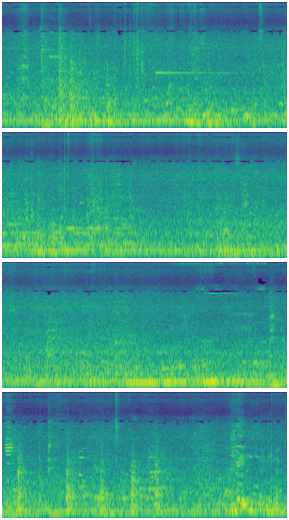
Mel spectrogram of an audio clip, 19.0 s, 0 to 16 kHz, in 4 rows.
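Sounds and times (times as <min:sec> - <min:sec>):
indistinct voices in a room: 0:00.0 - 0:19.0.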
